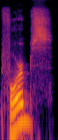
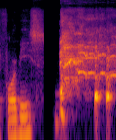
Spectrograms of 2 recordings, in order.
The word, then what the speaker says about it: Forbes: ah it's pronounced for Forbes fo our BES Forbes yeah oh my god man you know many times I said four beasts oh my god uh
